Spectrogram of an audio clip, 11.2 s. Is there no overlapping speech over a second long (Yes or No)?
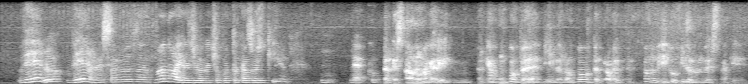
Yes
